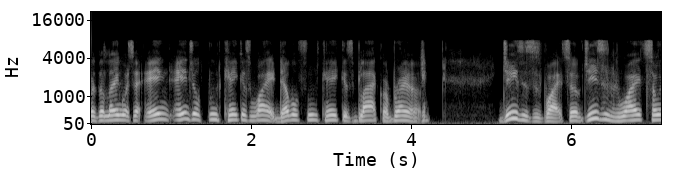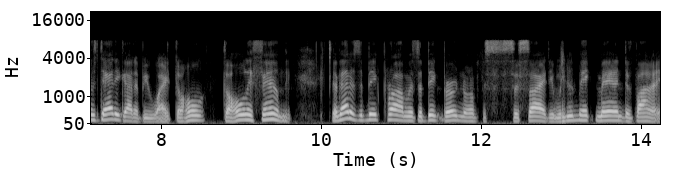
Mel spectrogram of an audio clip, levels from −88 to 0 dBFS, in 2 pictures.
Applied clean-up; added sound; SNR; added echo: neural diffusion model UNIVERSE++.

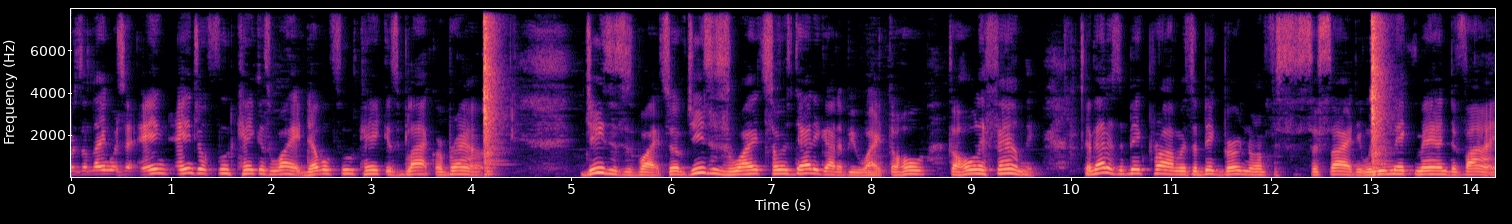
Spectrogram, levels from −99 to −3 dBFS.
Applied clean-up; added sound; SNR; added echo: classical method log-MMSE.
